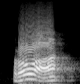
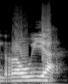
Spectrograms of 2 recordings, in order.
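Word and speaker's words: روى: Rawa, jadi bacanya rawa ya, jangan rawiyah.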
